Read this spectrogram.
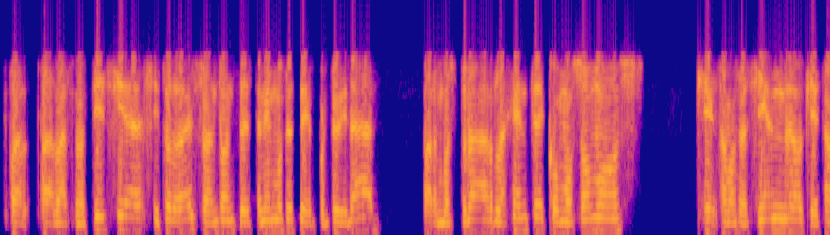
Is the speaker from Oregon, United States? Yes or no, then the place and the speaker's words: no; San Buenaventura, California, United States; Yo soy de un poco más norte que usted, soy de San Buenaventura, California.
